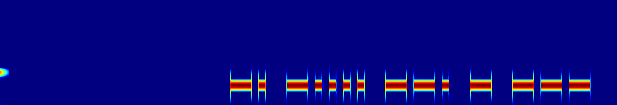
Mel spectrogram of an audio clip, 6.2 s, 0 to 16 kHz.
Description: Morse code, heard as a keyed tone, about 17 wpm, 700 Hz. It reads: N6GTO
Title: USA Call Signs - 5 Characters - Repeated 3x - 17wpm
